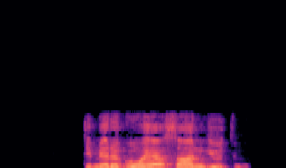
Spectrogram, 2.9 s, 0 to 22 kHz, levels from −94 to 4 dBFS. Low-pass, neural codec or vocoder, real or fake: 7.2 kHz; none; real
